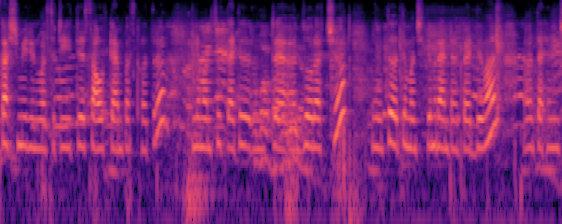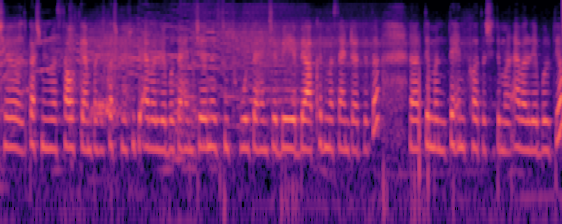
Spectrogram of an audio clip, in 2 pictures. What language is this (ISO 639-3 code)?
kas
